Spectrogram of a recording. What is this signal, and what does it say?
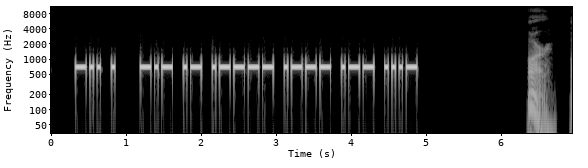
Morse code, heard as a keyed tone, about 26 wpm, 700 Hz. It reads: DE KA1JWV
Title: Speed-Racing Common QSO Phrases Encore - 25wpm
